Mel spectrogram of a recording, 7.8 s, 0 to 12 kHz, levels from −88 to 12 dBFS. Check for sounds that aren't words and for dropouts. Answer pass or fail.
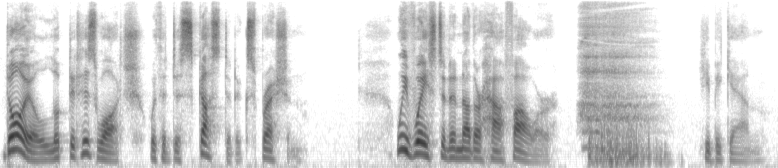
fail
